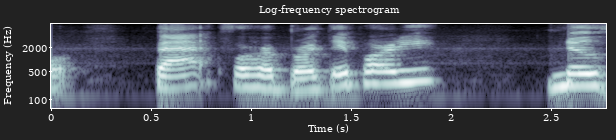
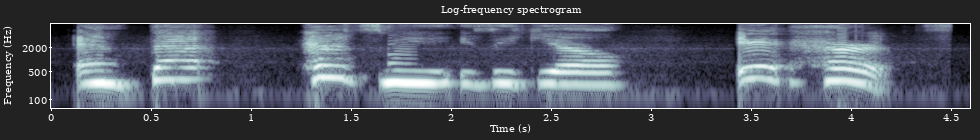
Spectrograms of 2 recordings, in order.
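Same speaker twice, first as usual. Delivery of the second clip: higher, wounded mom; lightly higher wounded mother; hurt mother; 4 semitones higher, much slower than usual. Acted. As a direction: play the victim.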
